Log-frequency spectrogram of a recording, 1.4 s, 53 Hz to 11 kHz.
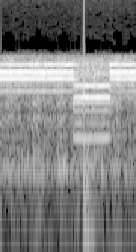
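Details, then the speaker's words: HF receiver with the coax run alongside network cables to the attic: a steady raspy buzz with fixed whistling tones every 11 or 12 kHz across the band. Interference from the Ethernet switch. "as you can see here as i'm tuning through this noise is present about every 11 or 12 kilohertz up and down the band"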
